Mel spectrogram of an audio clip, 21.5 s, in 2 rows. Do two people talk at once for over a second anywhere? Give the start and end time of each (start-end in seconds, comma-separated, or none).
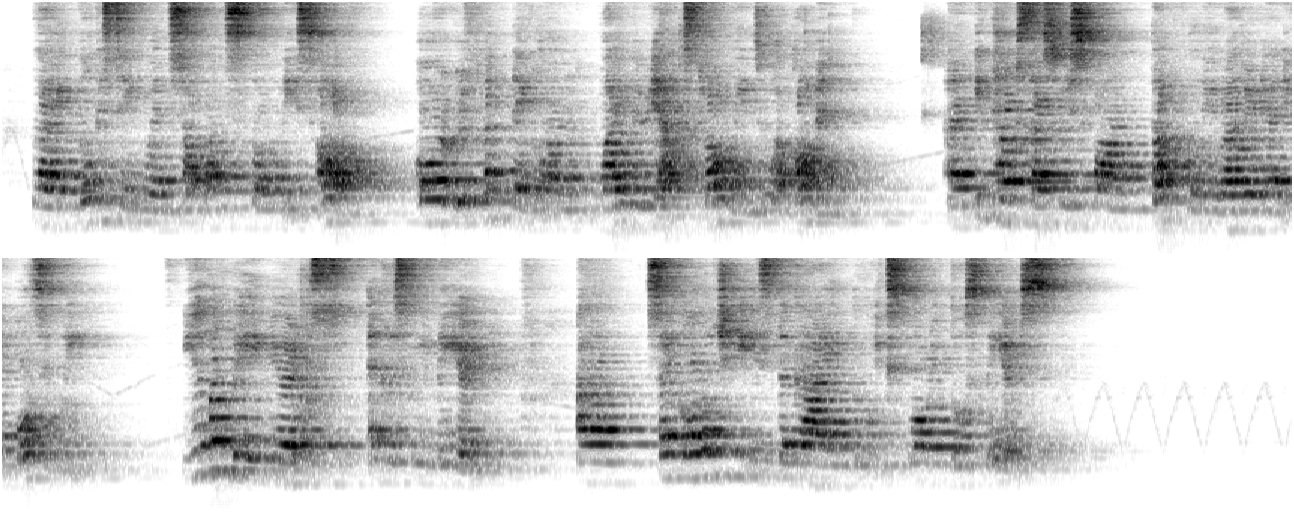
none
